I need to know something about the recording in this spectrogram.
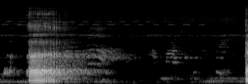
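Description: A man's short, low vocal sound into a PA microphone about a quarter second in, fading over about a second.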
